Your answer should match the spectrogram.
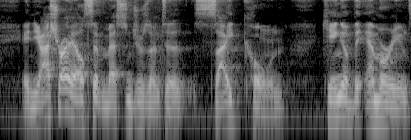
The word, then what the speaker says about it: Sihon: And Sihon, how does we say this here? It is Sihon.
